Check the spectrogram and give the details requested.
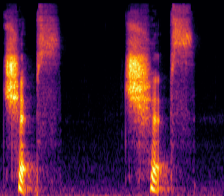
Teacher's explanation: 앞에 t가 붙은 건 뭐냐면 혀가 천장에 닿았을 때 그 티에서 시작하는 거예요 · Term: CH 소리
